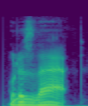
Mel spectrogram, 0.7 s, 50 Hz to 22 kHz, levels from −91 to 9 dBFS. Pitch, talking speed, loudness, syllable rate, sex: 100 Hz, 270 wpm, -16 LUFS, 6.7 syllables/s, male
